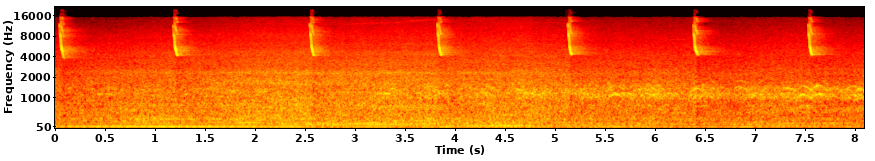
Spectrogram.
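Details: At Maruyama, Sapporo, in Hokkaido during September 2014, a Hokkaido chipmunk some way off repeats thin, high, abrupt chips about every second, seven in all, over a low rumbling background hum.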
